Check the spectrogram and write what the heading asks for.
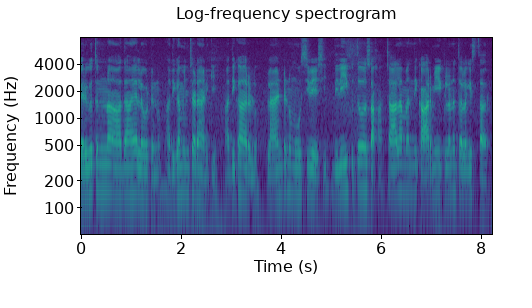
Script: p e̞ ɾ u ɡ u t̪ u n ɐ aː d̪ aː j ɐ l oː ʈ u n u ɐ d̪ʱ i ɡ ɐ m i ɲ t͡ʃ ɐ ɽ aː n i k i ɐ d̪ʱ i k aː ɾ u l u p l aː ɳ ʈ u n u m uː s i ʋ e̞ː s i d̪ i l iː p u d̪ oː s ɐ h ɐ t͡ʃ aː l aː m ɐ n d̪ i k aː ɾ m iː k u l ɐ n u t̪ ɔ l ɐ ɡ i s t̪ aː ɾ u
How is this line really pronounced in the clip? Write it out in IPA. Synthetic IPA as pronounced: p e̞ ɾ u ɡ u t̪ u nː ɐ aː d̪ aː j ɐ l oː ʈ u n u ɐ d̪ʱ i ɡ ɐ m i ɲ t͡ʃ ɐ ɽ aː n i k i ɐ d̪ʱ i k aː ɾ u l u p l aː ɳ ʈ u n u m uː s i ʋ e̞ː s i d̪ i l iː p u t̪ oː s ɐ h ɐ t͡ʃ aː l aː m ɐ n d̪ i k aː ɾ m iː k u l ɐ n u t̪ ɔ l ɐ ɡ i s t̪ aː ɾ u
